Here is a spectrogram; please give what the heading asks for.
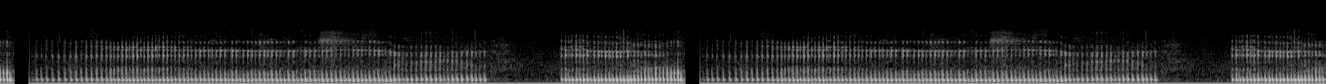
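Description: A leopard gives a long, deep, rumbling growl that pauses briefly, then rolls on again.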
